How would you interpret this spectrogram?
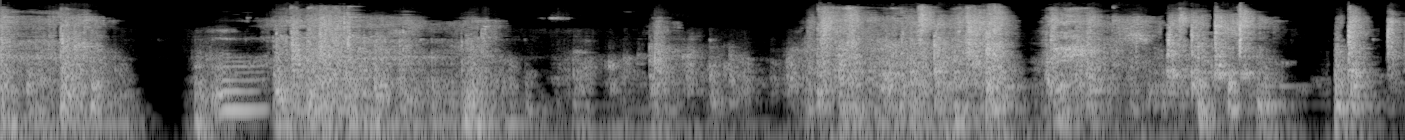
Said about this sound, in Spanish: Todos los cajones del escritorio han sido vaciados de su contenido.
